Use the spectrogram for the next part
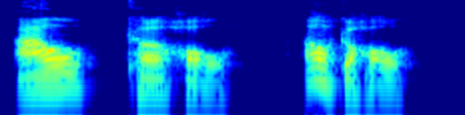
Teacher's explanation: And the stress goes on the first syllable.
